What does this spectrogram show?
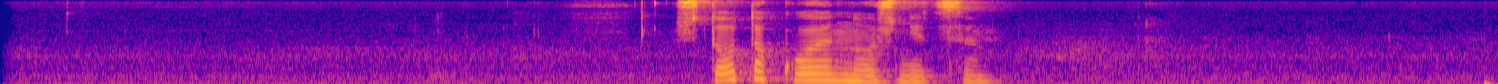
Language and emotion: Russian, neutral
